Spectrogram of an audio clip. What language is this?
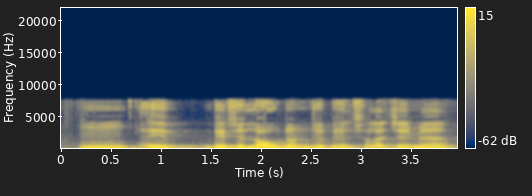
Maithili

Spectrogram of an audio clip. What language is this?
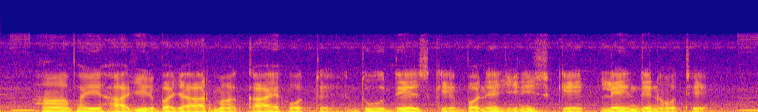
Chhattisgarhi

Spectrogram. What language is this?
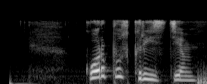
Russian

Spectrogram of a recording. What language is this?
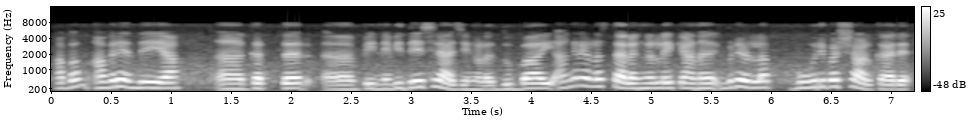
Malayalam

